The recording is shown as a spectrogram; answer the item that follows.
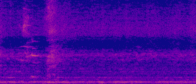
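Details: Quiet indoor room tone with a steady low hum and faint mechanical clicking and rustling; no dog vocalising.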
